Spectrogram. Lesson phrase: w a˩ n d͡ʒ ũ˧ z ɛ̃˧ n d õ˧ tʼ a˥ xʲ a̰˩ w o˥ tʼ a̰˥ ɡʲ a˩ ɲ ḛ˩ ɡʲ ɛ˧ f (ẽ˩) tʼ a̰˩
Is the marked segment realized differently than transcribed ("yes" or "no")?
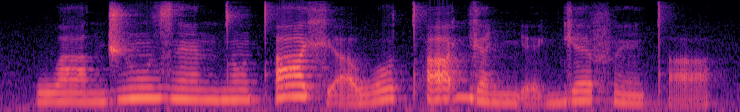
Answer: no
